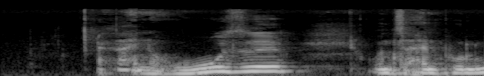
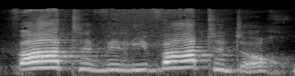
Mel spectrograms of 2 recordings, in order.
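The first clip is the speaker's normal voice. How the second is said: high, louder call after him; 9 semitones higher, 5 dB louder than usual. A narrator's reading. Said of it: "ruft er".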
